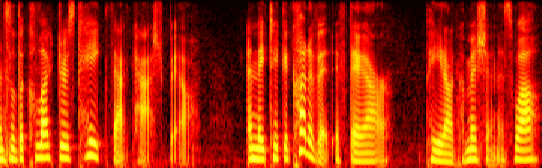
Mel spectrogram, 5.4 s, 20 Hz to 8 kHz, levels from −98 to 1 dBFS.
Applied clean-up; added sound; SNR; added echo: none; none; none; none.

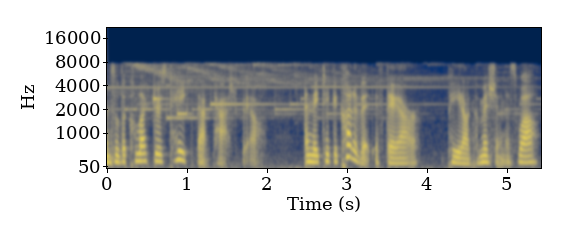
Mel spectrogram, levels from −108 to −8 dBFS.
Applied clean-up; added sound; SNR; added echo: none; Chime; 15 dB; none.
